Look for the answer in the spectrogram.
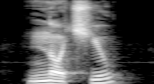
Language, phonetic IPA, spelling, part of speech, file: Russian, [ˈnot͡ɕjʊ], ночью, adverb / noun, Ru-ночью.ogg
- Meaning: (adverb) at night, by night; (noun) instrumental singular of ночь (nočʹ)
